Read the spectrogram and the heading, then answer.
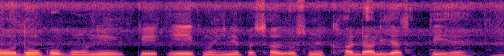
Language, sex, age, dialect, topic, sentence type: Hindi, male, 31-35, Kanauji Braj Bhasha, agriculture, statement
